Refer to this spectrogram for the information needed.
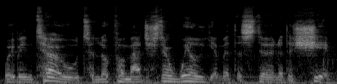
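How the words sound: It is read in a put-on character voice.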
